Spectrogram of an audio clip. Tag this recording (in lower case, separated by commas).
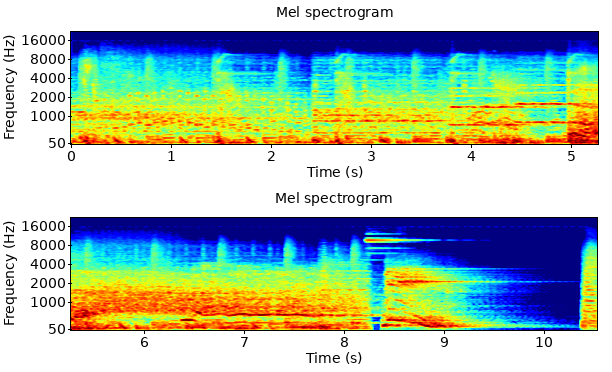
music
